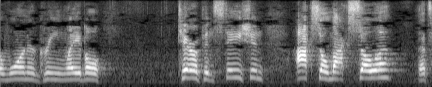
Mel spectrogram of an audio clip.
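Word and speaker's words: Aoxomoxoa: Oxomoxoa. That's how you say it. Oxomoxoa.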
